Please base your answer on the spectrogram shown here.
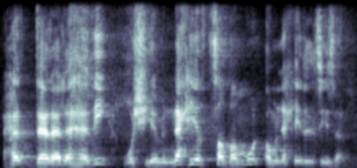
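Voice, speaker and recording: Fast-talking Moroccan man teaching. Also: sits high, darkish tone, roomy sound. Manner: quizzes listeners with quick questions, then answers himself. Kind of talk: classroom lesson explaining legal theory.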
